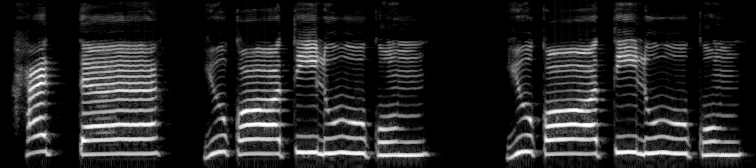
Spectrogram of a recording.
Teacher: کھڑی حرکات ہے، تو ہم اسے 2 حرکت کے برابر کھینچیں گے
